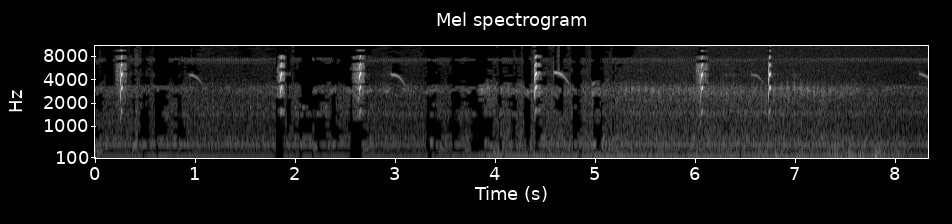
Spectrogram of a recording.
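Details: Spur-winged lapwing (siksak) in the Agamon Hula area of the Hula Valley, Upper Galilee, Israel: six sharp, metallic click-like notes at irregular one-to-two-second gaps, with faint short curved chirps and a steady low hum underneath.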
